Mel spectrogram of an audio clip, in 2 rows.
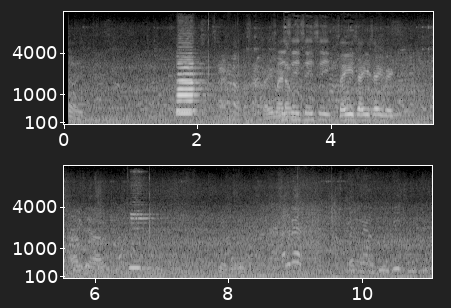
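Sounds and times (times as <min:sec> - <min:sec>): low hum of street noise: 0:00.1 - 0:11.0
vehicle horn honk: 0:01.7 - 0:02.2, 0:06.5 - 0:07.0.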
